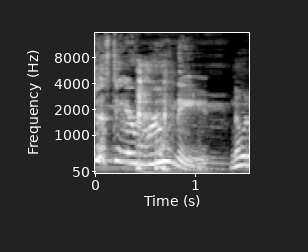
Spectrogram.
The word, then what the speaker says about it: Iruini: It's Iruni. There's another I in it, and I listened to the movie. I listened to Norek saying it. He says Iruni.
